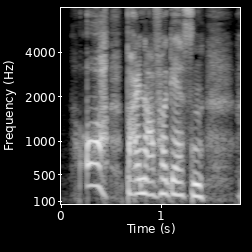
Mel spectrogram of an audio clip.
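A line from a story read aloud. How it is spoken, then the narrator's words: Calling out. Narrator (German): rief sie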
